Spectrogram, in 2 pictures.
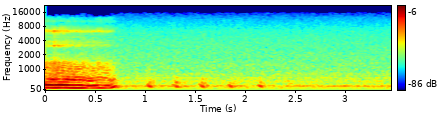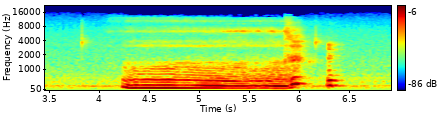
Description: My rottie mix snoring and dreaming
